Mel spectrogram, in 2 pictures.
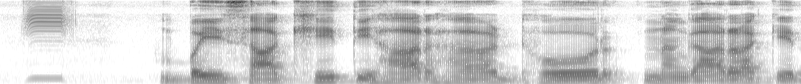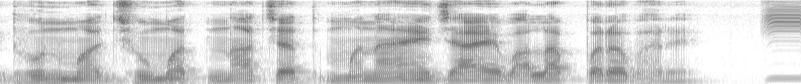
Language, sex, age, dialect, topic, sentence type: Chhattisgarhi, male, 31-35, Central, agriculture, statement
